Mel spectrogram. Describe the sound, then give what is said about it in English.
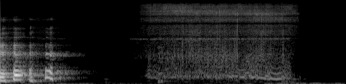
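A few short throaty gulping noises, then a pause and a long, loud, airy slurp of someone sipping a drink into a microphone, lasting about a second and a half. “We need to work on our simultaneous sip game.”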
